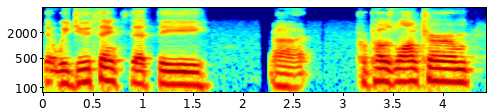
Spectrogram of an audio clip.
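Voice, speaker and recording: A man giving a public comment at an online meeting, halting and full of fillers. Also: mid-range voice, steady tone, darkish tone. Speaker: public commenter for a care program.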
